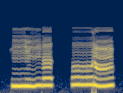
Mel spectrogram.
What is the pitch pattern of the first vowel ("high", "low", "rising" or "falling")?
low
